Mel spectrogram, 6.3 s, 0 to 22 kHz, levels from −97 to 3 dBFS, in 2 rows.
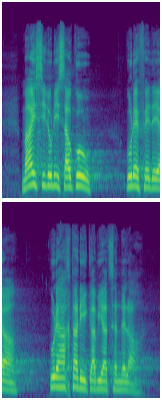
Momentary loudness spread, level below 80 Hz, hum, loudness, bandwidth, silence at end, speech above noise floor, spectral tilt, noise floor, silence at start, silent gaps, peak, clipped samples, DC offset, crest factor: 8 LU; -62 dBFS; none; -16 LUFS; 14.5 kHz; 0.4 s; 34 dB; -5 dB/octave; -50 dBFS; 0.4 s; none; 0 dBFS; under 0.1%; under 0.1%; 18 dB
